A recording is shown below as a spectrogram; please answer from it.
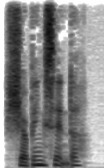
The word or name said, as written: shoppingcenter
